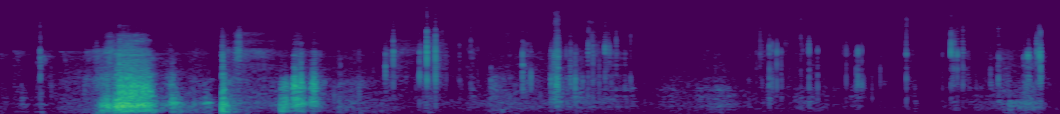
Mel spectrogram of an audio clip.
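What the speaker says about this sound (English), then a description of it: "we'll just open up the raspberry jam" Raspberry jam packet from an Australian combat ration pack being opened, a sharp close crinkle and tear followed by scattered plastic rustles, clicks and soft handling noises in a quiet room.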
